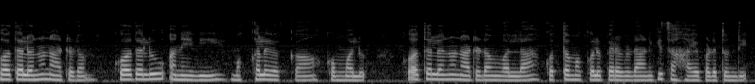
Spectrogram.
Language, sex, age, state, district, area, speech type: Telugu, female, 45-60, Andhra Pradesh, East Godavari, rural, spontaneous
